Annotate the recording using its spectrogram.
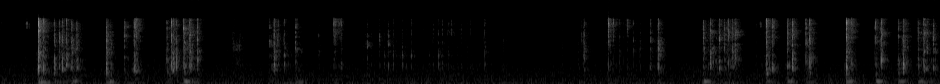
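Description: Faint typing on a computer keyboard: clusters of quick keystrokes, with a pause of a second or two about halfway through.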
